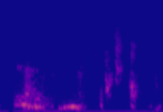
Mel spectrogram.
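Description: Near silence with a few faint, short voice-like sounds.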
